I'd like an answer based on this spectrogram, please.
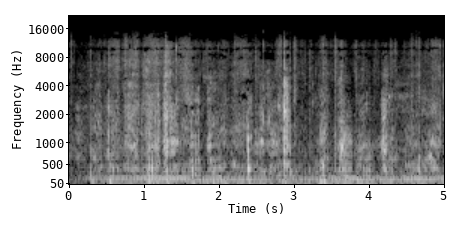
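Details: Black American Labrador Retriever giving a run of short, sharp barks and vocal bursts spaced through five seconds, over a steady low engine-like hum.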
